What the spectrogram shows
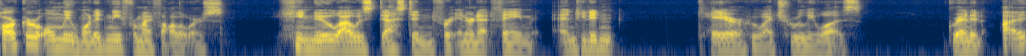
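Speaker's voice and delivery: crying through the words, tearful, cracking voice. A character speaking about a former friend, crying, voice breaking. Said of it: "I can't believe I'm crying about this".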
